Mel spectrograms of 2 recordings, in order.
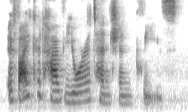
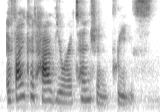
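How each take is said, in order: First: Said in the usual way. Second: "attention" louder, then a pause and a falling, set-apart "please"; firm emphasis. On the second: Shown as a demonstration. Chair making people listen, firm emphasis on "please". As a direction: say "please" firmly after a short pause. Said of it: "Emphasize the word please to sound firmer".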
